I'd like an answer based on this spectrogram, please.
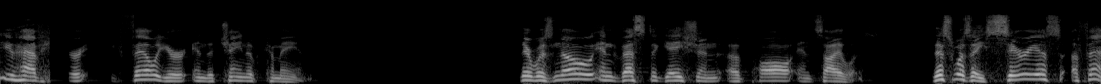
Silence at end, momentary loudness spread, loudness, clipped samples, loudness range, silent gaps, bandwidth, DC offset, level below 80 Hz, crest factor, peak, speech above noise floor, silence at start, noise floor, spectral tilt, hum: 0 s; 11 LU; -30 LUFS; under 0.1%; 7 LU; none; 11 kHz; under 0.1%; -72 dBFS; 18 dB; -12 dBFS; over 61 dB; 0 s; under -90 dBFS; -5.5 dB/octave; none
